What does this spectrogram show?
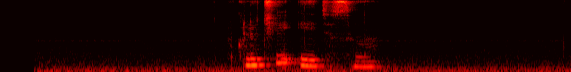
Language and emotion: Russian, neutral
